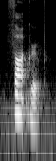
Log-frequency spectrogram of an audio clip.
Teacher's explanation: there is a very quick stop for the stop T but the energy of the voice keeps going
